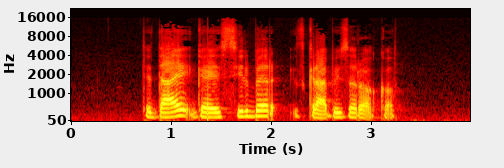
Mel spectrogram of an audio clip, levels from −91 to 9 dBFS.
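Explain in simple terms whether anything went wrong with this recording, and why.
Between 0.89 and 2.00 seconds, and again from 2.42 to 2.80 seconds, the louder parts of the speech turn rough and buzzy, with a crackly edge on the strongest sounds. This is hard clipping. The recording was pushed louder than the equipment could handle, so the tops of the sound wave were sliced off flat. Those flattened peaks create harsh extra tones that weren't in the original voice, which gives it that gritty, overloaded quality.

At 1.36 seconds, in the middle of the first rough stretch, the sound jumps very slightly forward. The likely cause is a dropped buffer (overrun): the computer didn't collect a small batch of incoming audio in time, so that batch was overwritten and lost. Only a tiny fraction of a second went missing, and the two sides of the gap were joined directly. That abrupt join is what you hear as the jump.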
